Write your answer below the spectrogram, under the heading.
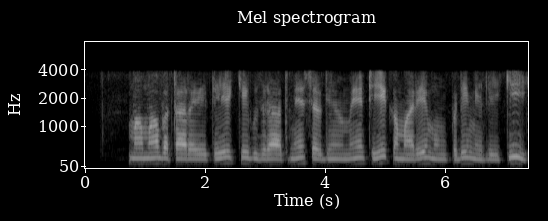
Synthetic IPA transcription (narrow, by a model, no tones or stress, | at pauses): maːmabɐt̪aɾɐɦet̪ʰekiɡʊzɾaːt̪mẽsɐɾd̪ijõmẽʈʰiːkɦɐmaːɾemʊ̃ŋɡpəlimẽːleːkiː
